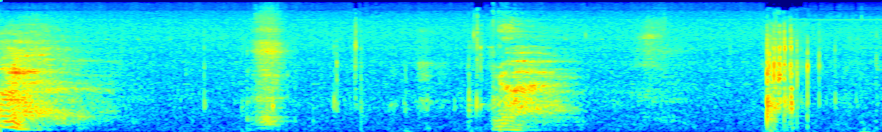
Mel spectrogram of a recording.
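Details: Person with summer allergies: several loud, sharp sneezes in a small room, with sniffs and noisy breaths between; intense allergic sneezing.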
